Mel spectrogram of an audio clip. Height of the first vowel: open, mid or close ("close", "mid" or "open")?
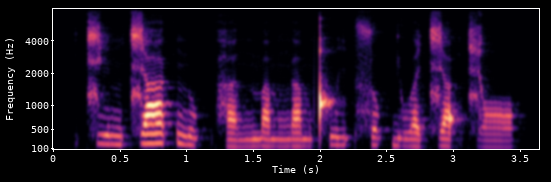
close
